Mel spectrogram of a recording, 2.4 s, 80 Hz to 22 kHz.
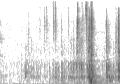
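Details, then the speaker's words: High Pointe EM929AQR microwave: a few crisp, firm ticks in a quiet room as the door closing mechanism works a newly installed door switch; the switch clicks cleanly, though replacing it didn't fix the fault. "Now you notice, and if you listen very carefully, you can hear a nice firm click out of the new switch."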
